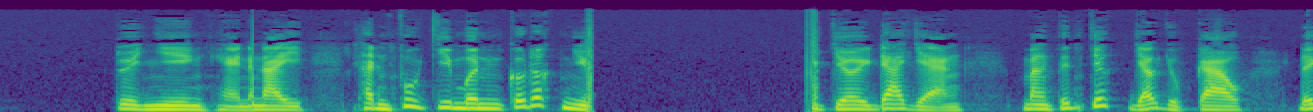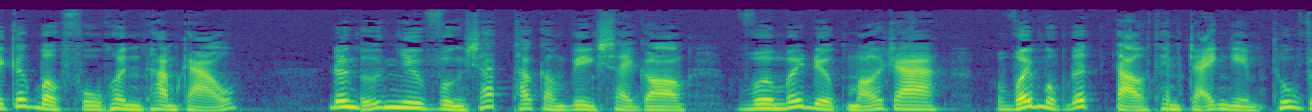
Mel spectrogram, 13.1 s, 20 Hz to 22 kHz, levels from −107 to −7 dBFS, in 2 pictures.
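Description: Speech clip with three brief faults from damaged data in the compressed stream, at 1.26 s (between "nhiên hè" and "nay thành phố"), 8.37 s and 12.40 s, where the decoder loses sync. At 2.93 s, after "có rất", the cable was pulled and plugged in: a pop, about 1.1 s of near silence, a brief 50 Hz buzz burst lasting around 34 ms, then another pop, with sound returning at 4.09 s on "chơi đa dạng mang".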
